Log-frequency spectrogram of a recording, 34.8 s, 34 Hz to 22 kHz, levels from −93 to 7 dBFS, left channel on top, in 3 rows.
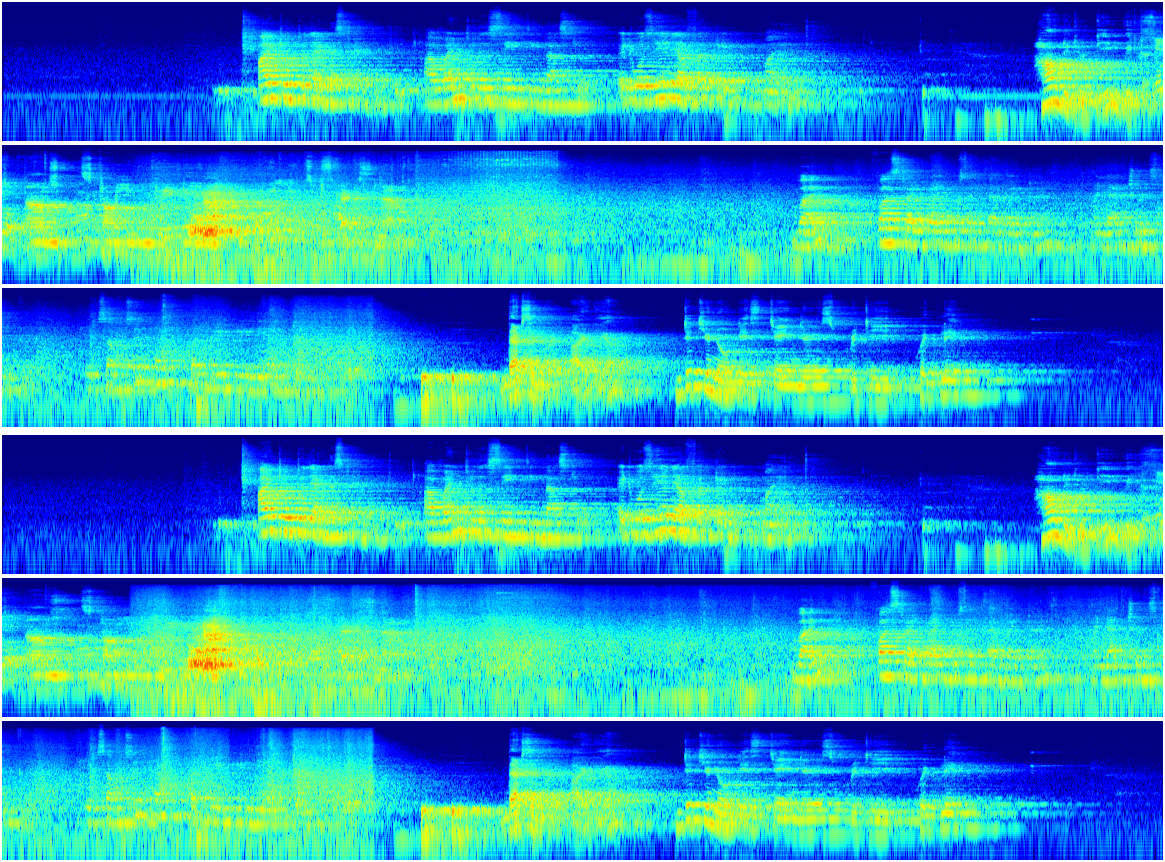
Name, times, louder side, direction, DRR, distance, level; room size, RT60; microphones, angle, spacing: voice 1, 2.1-3.8 4.2-5.9 6.2-8.1 19.1-19.2 19.5-20.0 20.3-22.1 22.5-23.5 24.0-26.4, right 1 dB, 60° right, -4 dB, 1.8 m, -29 dB
voice 2, 10.3-11.5 11.8-14.4 14.8-15.7 27.2-29.4 29.9-32.8, left 1 dB, 15° left, -1 dB, 0.9 m, -30 dB
sound 1, 11.3-17.2, left 2 dB, 75° left, 1.3 m, -37 dB
sound 2, 12.9-26.9, right 3 dB, 35° right, 0.4 m, -29 dB
12.5 x 8.2 x 3.7 m, 2.6 s
head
